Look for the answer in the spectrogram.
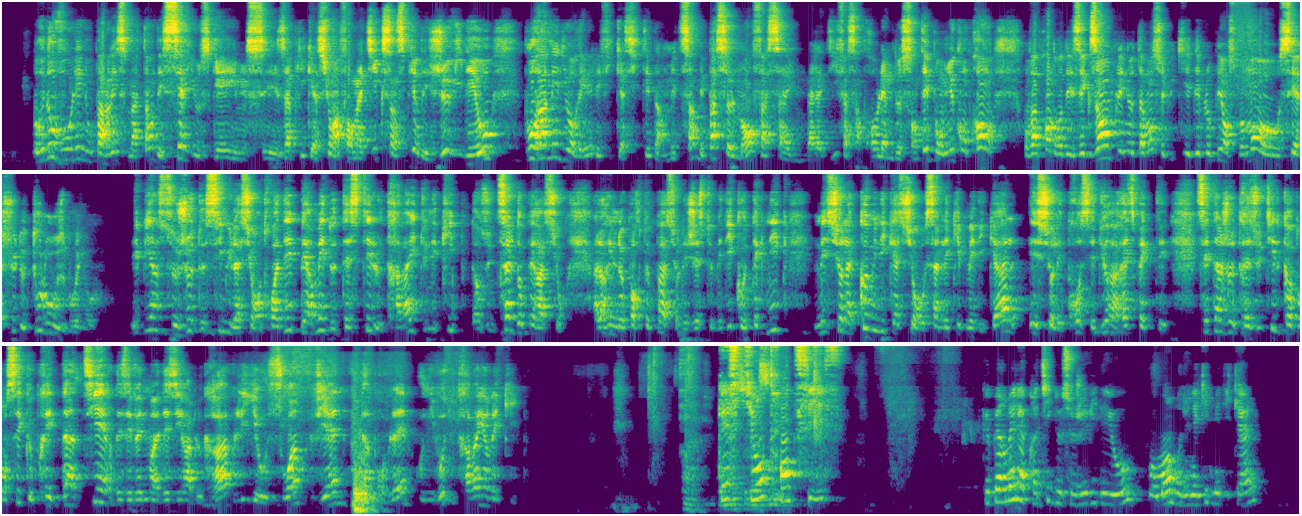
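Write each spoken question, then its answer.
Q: Que permet la pratique de ce jeu vidéo aux membres d'une équipe médicale ?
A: Améliorer la communication au sein de l'équipe et le respect des procédures en salle d'opération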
